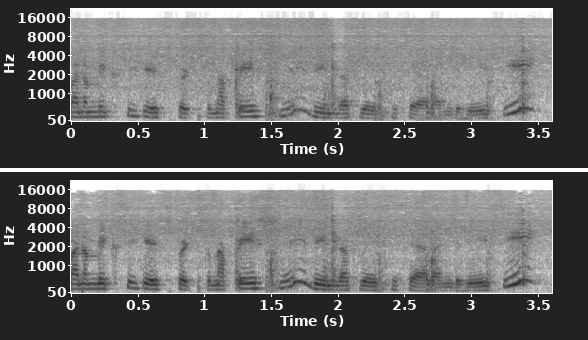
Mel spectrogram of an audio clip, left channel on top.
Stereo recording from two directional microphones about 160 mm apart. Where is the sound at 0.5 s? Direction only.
10° right (ahead or behind).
